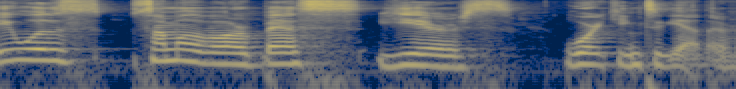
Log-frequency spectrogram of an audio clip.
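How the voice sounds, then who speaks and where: A woman at medium pitch with a Spanish accent and a fairly slow pace. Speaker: television producer. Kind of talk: award tribute speech. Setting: stage at awards luncheon.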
